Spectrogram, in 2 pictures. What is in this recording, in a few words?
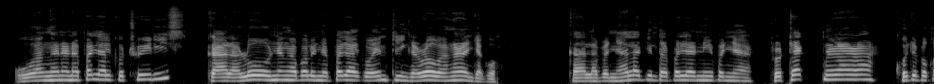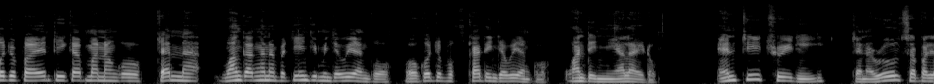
Pitjantjatjara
